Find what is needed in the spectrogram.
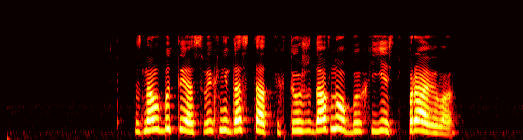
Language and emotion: Russian, angry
